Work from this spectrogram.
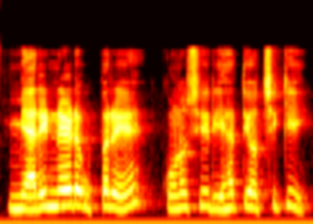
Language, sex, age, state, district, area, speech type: Odia, male, 18-30, Odisha, Dhenkanal, rural, read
